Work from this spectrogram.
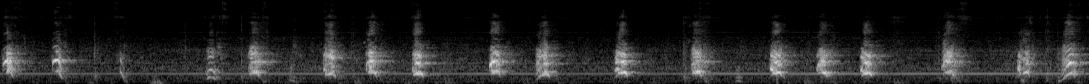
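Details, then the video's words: Angry German Shepherd dueling with a vacuum cleaner it hates. Harsh barks come in rapid runs, roughly two per second with short pauses, above a constant droning hum from the machine. "My Angry German Shepherd Duels with the Vacuum Cleaner"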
